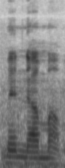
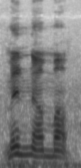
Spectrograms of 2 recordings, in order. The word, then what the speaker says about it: minimum: It was 4 days minimum, and that's accent on each one of those syllables. Not minimum, it's minimum, okay? And the especially strong accent on the last syllable, minimum.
